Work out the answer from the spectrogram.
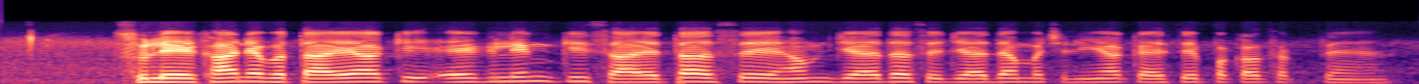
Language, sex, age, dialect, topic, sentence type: Hindi, male, 18-24, Awadhi Bundeli, agriculture, statement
